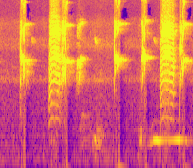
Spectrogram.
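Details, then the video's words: Male Javan myna giving loud, sharp, clear calls: a harsh, raspy burst, a longer grating rattle, then more short harsh bursts, one of which runs into a steady low tone. The calls come in uneven groups of two or three within four seconds. "Panggilan Suara Burung Jalak Kebo Jantan Gacor & Lantang"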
